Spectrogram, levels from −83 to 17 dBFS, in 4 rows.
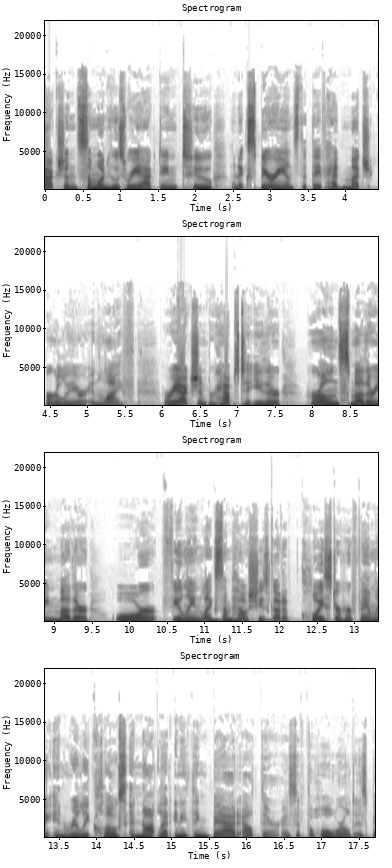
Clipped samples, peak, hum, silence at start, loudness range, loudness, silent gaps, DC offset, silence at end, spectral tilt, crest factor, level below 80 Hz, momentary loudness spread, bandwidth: under 0.1%; 0 dBFS; none; 0 s; 3 LU; -15 LUFS; none; under 0.1%; 0 s; -4.5 dB/octave; 16 dB; -32 dBFS; 9 LU; 16 kHz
